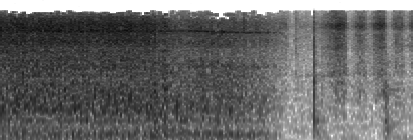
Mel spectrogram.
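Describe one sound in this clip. A machine rumbles loudly nearby.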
